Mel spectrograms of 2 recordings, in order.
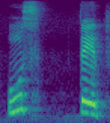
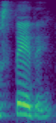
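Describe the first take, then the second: First: The word ends cleanly on the final D. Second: An extra vowel sound follows the final D. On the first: The speaker calls it right. "a pronúncia morre no D" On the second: The speaker calls it wrong. "Eu não vou dizer os TED, como o brasileiro"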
